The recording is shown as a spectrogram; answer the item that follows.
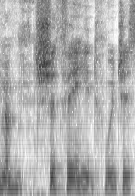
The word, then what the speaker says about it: Shithead: Shathid, which is spelled S-H-I-T-H-E-A-D. It's a foreign name. Shathid. Shithead. Yeah, it's not shithead. an English name. That's shithead. Yeah, but it's not an English name. It's Shathid in other languages.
